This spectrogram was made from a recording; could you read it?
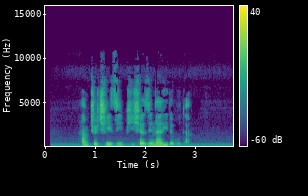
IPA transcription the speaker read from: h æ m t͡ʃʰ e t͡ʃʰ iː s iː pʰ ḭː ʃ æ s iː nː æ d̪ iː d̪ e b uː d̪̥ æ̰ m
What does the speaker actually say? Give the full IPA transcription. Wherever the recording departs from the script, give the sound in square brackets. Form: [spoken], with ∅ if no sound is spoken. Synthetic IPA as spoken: h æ m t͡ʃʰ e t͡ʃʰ iː [z] iː pʰ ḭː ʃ æ [z] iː nː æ d̪ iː d̪ e b uː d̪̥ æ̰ m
